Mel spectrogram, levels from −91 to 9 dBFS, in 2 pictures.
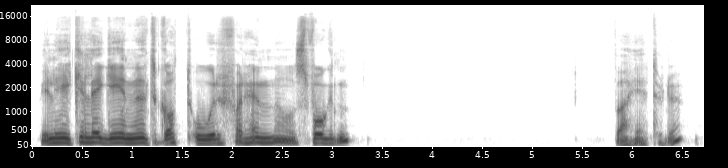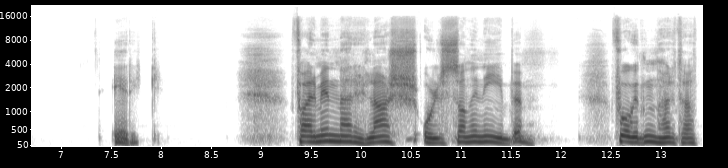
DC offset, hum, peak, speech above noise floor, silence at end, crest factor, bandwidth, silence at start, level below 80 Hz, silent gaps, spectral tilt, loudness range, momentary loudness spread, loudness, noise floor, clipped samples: under 0.1%; none; -8 dBFS; 60 dB; 0.05 s; 14 dB; 15.5 kHz; 0.1 s; -58 dBFS; none; -6.5 dB/octave; 15 LU; 14 LU; -21 LUFS; -80 dBFS; under 0.1%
